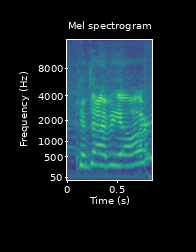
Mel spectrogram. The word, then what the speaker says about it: Cadavier: About 2 weeks passed between having dinner at the lovely, and I quote, Cadavier, I think is how we pronounce it. Cadavier? Yes, that's right.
